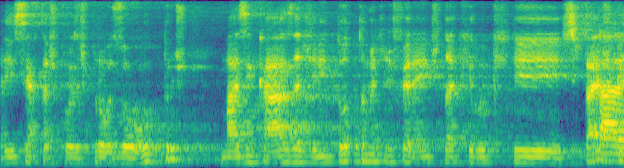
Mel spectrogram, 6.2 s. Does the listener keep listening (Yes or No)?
No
